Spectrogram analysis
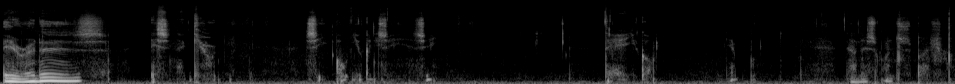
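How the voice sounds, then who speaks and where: A man playing a kindly raccoon babysitter in a bedtime ASMR roleplay, whispering softly and gently reassuring a small child in a folksy, halting way. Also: a little high. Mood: soothing, playful. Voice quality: soft, breathy whisper. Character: kindly big-brotherly male raccoon babysitter.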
